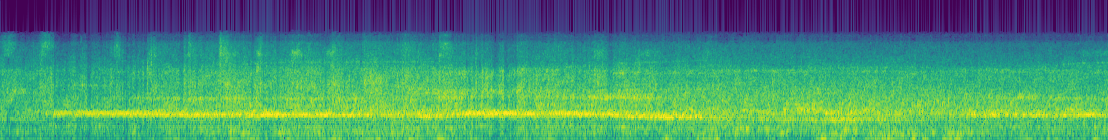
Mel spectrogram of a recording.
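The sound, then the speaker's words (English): A huge stadium crowd at a football match roars continuously, cheering and whistling as the team in orange shirts gets the ball, with a steady sustained whistle running through the din for several seconds, loud and dense throughout with no single voice standing out. “Nerves haven't taken over in the stadium yet, but they're cheering and whistling every time the orange shirts get the ball.”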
